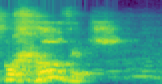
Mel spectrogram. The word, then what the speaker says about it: Blachowicz: 42 is the age for Jan Blachowicz. Some people can't say his name. It's Blachowicz.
